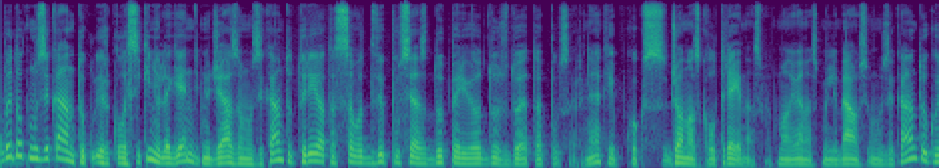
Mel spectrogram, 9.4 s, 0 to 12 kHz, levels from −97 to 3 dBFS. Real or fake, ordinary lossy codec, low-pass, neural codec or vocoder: real; Opus, 64 kbps; 10.8 kHz; none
